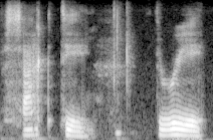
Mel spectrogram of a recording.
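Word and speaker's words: Sakti3: pronounce that sa3 yeah s a k TI it's not often you see the K before the T sack T three um which um Sir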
